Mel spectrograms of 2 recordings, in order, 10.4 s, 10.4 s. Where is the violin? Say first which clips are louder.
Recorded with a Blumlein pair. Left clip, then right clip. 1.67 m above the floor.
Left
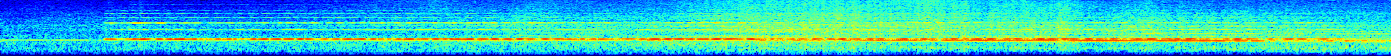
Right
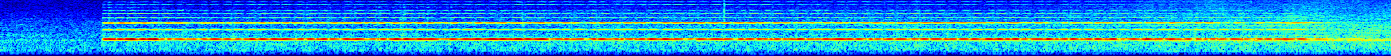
Right 8 dB; 40° right, 2 m.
